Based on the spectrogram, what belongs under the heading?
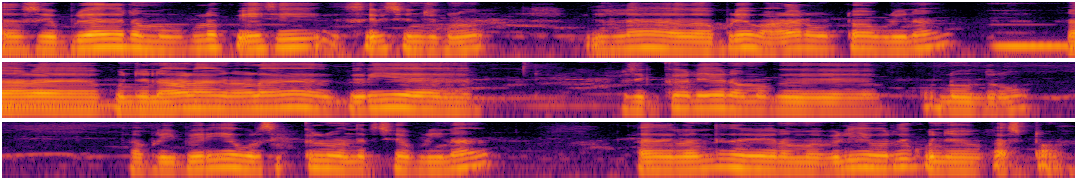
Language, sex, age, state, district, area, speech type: Tamil, male, 18-30, Tamil Nadu, Tiruppur, rural, spontaneous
